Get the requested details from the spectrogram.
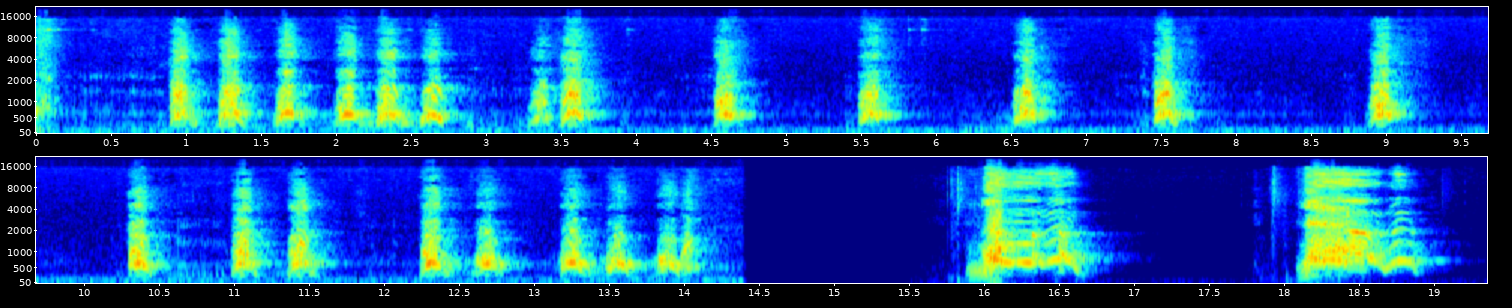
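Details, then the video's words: Repeated sharp dog barks, often paired or in fast runs, continue for about fourteen seconds over low hum, followed by two longer, harsher, noisier bark bursts after a silent break. "som de cachorro"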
